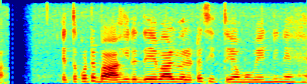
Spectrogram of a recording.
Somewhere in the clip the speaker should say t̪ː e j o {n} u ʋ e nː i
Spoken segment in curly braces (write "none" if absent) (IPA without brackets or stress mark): m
